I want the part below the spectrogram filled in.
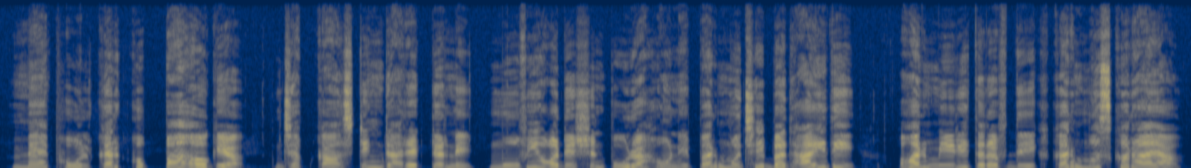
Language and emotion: Hindi, happy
